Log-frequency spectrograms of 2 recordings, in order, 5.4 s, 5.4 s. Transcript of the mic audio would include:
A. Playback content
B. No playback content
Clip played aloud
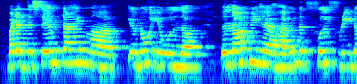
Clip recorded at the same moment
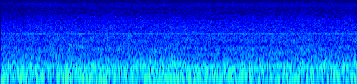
B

